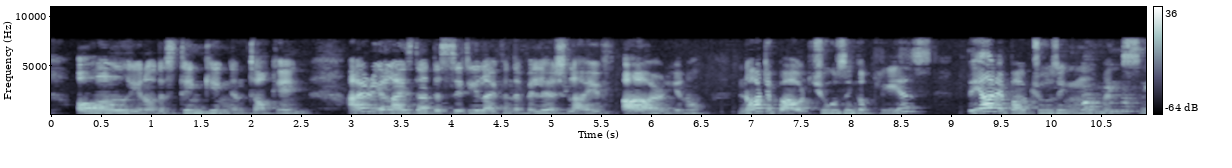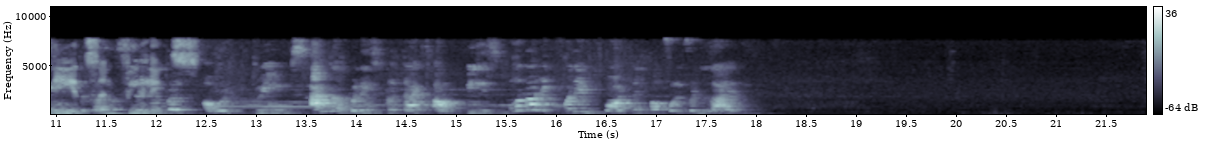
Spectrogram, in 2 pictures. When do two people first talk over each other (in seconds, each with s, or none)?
10.3 s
